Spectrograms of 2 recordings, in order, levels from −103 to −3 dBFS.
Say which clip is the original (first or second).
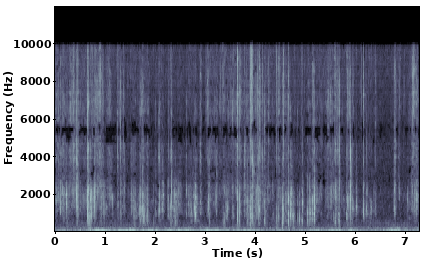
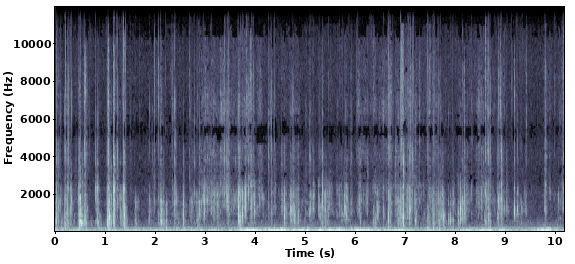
second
